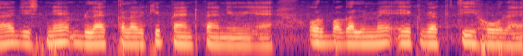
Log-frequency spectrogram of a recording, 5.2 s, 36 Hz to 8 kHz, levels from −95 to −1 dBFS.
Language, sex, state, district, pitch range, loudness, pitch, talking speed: Hindi, male, Uttar Pradesh, Shamli, 115-130 Hz, -17 LUFS, 120 Hz, 185 wpm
